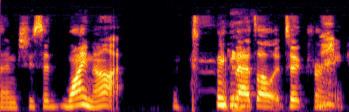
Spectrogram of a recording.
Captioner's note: chuckles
